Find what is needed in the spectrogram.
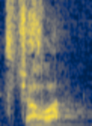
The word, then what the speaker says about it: T'Challa: T'Challa? – Yeah, T'Challa.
